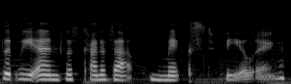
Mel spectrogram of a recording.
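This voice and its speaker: A woman's voice: fairly high pitch, fairly even intonation, measured pace, gravelly, darkish tone, dull audio, faint music behind. A woman gaming streamer giving casual, chatty, reflective let's play commentary.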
